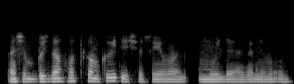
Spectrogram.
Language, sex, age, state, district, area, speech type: Kashmiri, male, 45-60, Jammu and Kashmir, Budgam, urban, conversation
